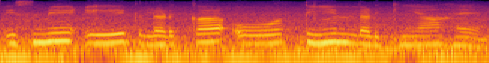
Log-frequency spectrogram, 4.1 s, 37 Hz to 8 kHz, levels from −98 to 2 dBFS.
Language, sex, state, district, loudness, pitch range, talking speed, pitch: Hindi, male, Punjab, Fazilka, -13 LUFS, 185-225 Hz, 105 wpm, 205 Hz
